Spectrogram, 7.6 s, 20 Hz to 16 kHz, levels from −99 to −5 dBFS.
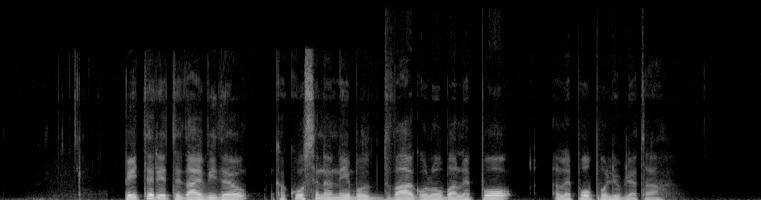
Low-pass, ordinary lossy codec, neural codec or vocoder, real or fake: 14.4 kHz; Opus, 32 kbps; none; real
